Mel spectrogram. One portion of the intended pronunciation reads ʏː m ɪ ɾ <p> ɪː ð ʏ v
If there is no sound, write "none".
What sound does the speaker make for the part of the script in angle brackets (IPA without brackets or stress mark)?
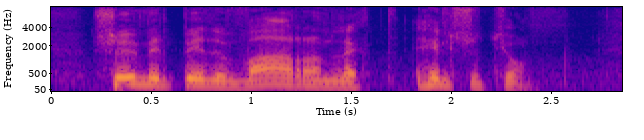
p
